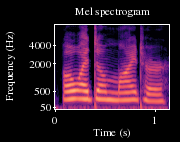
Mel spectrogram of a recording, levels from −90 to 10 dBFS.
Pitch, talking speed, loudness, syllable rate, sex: 235 Hz, 260 wpm, -14 LUFS, 5.2 syllables/s, female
